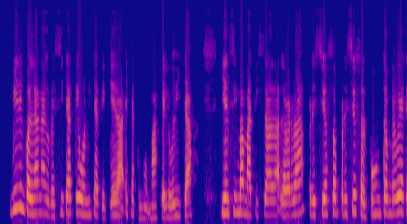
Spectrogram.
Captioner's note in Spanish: resoplido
